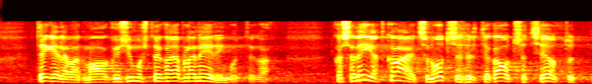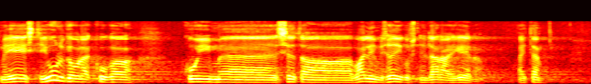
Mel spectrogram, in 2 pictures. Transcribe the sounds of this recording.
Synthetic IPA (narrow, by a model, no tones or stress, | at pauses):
t̪e̞ɡ̥e̞le̞vɑd̪̥mɑːkysimust̪e̞ɡ̥ɑjɑplɑne̞ːɾiŋɡ̥ut̪ːˑe̞ɡ̥ɑ̰ | kɑsːɑle̞jɑd̪̥kɑːe̞t̪ːseo̞no̞t̪sese̞lt̪jɑkɑot̪selt̪se̞o̞t̪ˑːud̪̥me̞jeeːst̪ijulɡ̥e̞o̞le̞kːuɡ̥ɑ | kujmese̞d̪̥ɑvɑlʲimisɤ̞jɡ̥ust̪nilæɾɑe̞jke̞ːlɑ̰ | ɑjt̪ːˑæ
